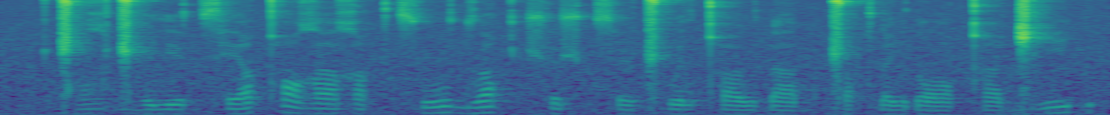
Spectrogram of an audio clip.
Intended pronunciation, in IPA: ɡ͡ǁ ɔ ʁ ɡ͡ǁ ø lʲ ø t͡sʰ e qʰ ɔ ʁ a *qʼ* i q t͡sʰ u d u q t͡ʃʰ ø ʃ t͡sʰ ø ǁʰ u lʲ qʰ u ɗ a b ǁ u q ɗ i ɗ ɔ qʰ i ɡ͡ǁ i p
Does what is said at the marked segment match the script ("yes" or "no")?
no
